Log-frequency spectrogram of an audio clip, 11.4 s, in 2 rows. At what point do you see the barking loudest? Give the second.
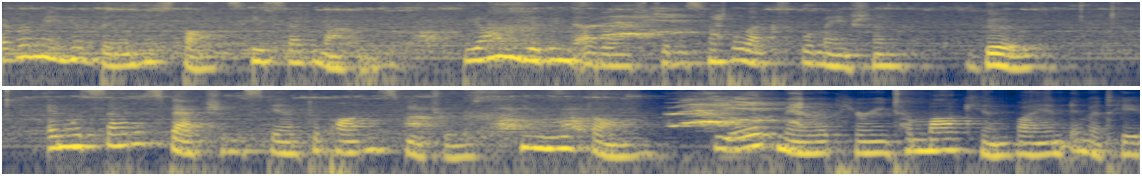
9 s.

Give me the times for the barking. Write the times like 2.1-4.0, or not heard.
1.6-3.6, 7.7-9.7.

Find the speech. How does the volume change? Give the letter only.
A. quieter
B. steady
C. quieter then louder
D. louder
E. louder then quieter
B.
